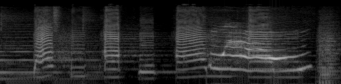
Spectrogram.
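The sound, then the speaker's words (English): A cat meows several times in quick succession, short calls building to one long, drawn-out, wavering meow, clear with no talking. “oh no, only a cat?”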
